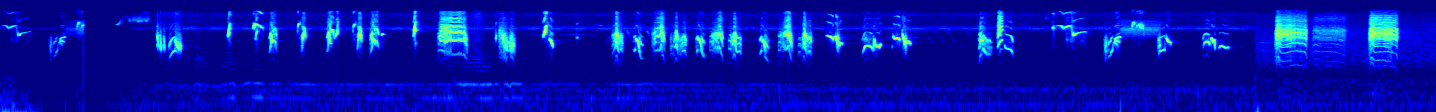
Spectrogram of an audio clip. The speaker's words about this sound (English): Catbirds are like mockingbirds that they can steal songs from other birds, even frogs and machinery.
